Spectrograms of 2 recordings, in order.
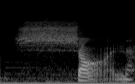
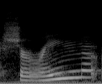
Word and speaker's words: Shaurne: And that's how you say it, but I love that it's spelled different than the Australians. Sean is spelled S-H-A-U-R-N-E. And I was like, Shireen or something the entire time.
